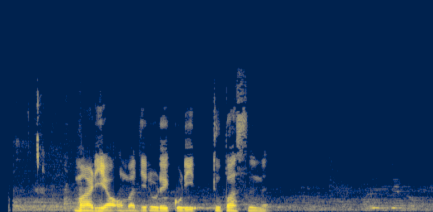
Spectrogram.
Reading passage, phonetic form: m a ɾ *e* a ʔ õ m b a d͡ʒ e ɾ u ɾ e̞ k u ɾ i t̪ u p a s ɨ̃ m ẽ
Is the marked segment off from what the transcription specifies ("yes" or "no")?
yes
